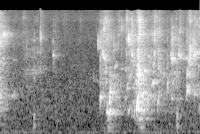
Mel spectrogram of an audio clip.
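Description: Bathwater splashing and sloshing in a bathtub: nearly still at first, then a run of small, irregular splashes from about a second in.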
